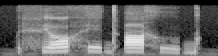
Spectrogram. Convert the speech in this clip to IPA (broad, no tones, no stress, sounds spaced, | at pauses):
fʲ ɔ h e̤ d ʔ ɑ x ṳ ɡ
